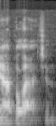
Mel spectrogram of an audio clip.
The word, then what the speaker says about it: Appalachian: South and the Appalachian and yes northerners and Westerners they're pronounced the Appalachian and the differences in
